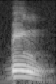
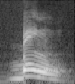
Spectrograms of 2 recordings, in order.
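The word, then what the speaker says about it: bem: repita obligad muy bien la palabra bien nasal es a e y la m casi que se pierde sería B repitan Ven y por último la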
